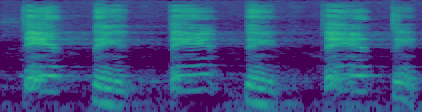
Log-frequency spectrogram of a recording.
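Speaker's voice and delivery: short broken beeps like a hospital monitor; beeping monitor. Shown as a demonstration. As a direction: imitate a coma monitor going tit tit. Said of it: "bunyinya belum panjang". (tiruan bunyi monitor yang putus-putus)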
